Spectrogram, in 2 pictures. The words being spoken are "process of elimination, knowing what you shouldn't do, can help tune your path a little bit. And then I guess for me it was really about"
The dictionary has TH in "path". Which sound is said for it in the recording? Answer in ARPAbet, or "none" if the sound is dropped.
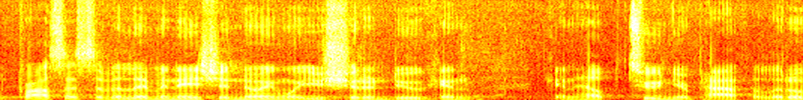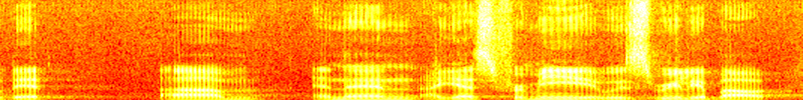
TH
